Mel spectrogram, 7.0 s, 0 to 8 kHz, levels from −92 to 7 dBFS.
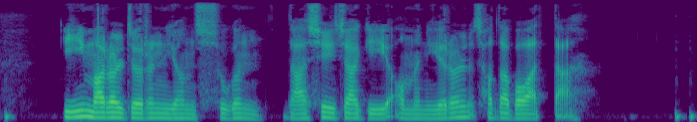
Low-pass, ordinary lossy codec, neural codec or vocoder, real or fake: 7.2 kHz; MP3, 48 kbps; none; real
